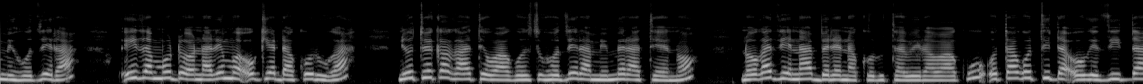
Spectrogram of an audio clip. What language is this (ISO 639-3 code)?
kik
